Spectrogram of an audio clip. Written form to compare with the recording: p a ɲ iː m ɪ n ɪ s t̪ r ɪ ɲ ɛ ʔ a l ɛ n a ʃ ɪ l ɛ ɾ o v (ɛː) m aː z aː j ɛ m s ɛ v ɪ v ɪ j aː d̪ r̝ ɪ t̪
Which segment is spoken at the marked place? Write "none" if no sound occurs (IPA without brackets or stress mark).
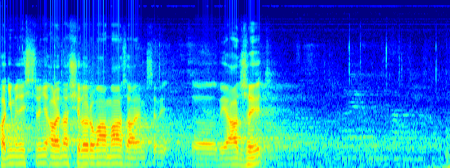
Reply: aː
